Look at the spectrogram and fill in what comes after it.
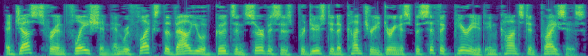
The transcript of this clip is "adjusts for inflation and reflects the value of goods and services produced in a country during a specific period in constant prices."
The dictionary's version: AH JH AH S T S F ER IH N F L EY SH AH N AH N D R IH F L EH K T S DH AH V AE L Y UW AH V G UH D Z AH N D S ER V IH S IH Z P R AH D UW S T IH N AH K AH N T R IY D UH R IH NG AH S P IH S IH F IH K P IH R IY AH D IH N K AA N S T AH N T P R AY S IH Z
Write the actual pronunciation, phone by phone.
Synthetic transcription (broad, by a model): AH JH AH S T S F ER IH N F L EY SH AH N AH N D R IH F L EH K T S DH AH V AE L Y UW AH V G UH D Z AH N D S ER V IH S IH Z P R AH D UW S T IH N AH K AH N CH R IY D UH R IH NG AH S P IH S IH F IH K P IH R IY AH D IH N K AA N S T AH N P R AY S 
